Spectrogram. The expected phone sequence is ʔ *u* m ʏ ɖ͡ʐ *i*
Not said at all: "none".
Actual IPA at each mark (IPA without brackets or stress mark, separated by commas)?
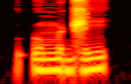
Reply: u, i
